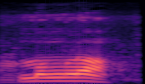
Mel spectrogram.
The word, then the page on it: minron: min.ron; Koro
